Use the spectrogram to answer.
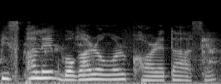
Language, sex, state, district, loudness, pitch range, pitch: Assamese, female, Assam, Kamrup Metropolitan, -15 LUFS, 200-245 Hz, 220 Hz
